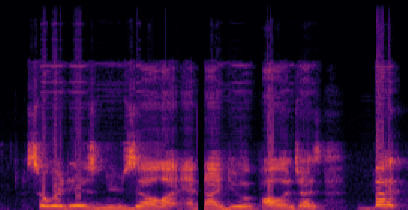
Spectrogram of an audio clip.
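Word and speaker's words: Newsela: I was told it's Newzella, and that's how they want it to be pronounced, and I do.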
